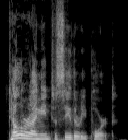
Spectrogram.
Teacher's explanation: when we are reducing her, we don't pronounce the H.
